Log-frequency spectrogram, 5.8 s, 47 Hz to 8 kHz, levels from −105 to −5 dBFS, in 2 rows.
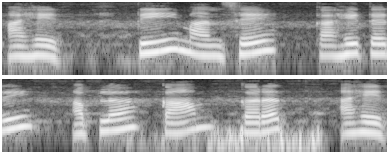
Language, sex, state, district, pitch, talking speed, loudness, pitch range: Marathi, female, Maharashtra, Mumbai Suburban, 210 Hz, 85 wpm, -15 LUFS, 185-230 Hz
